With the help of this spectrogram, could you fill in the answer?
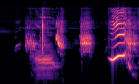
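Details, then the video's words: Common hill myna giving natural whistles meant to stir pet mynas into singing: nasal, harsh calls, then a loud rising whistle with rich overtones. "masteran burung beo suara siulan alami"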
